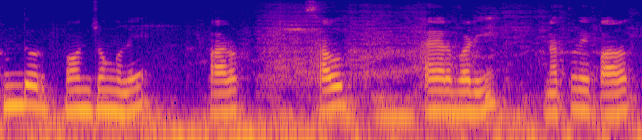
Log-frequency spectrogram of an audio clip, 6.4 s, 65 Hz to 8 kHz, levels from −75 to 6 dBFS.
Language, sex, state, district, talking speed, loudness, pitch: Bengali, male, West Bengal, Cooch Behar, 85 wpm, -17 LUFS, 165 Hz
